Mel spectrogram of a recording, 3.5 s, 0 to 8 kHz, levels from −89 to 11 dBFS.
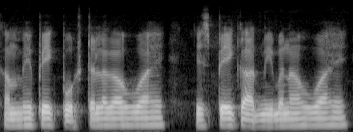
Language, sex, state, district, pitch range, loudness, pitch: Hindi, male, Uttar Pradesh, Lalitpur, 100-110 Hz, -16 LUFS, 105 Hz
